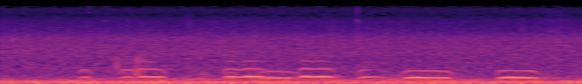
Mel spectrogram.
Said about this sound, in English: I'm lying in my tent at French Creek State Park in southeastern Pennsylvania. And there are two great horned owls that have been calling to each other for the last, I don't know, at least an hour.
